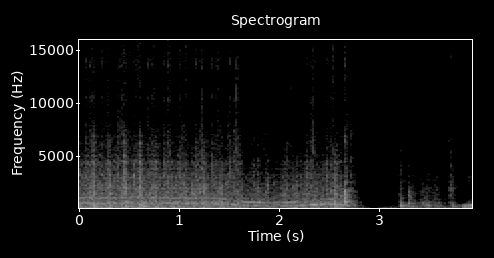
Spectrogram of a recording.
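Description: A home sewing machine stitching steadily with a fast mechanical whir, close and continuous, then a short pause before it starts running again.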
